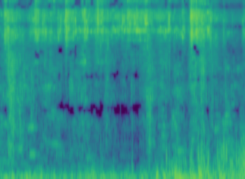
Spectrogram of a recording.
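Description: Wind buffeting the microphone in an irregular low rumble, with faint, indistinct voices of people close by.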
